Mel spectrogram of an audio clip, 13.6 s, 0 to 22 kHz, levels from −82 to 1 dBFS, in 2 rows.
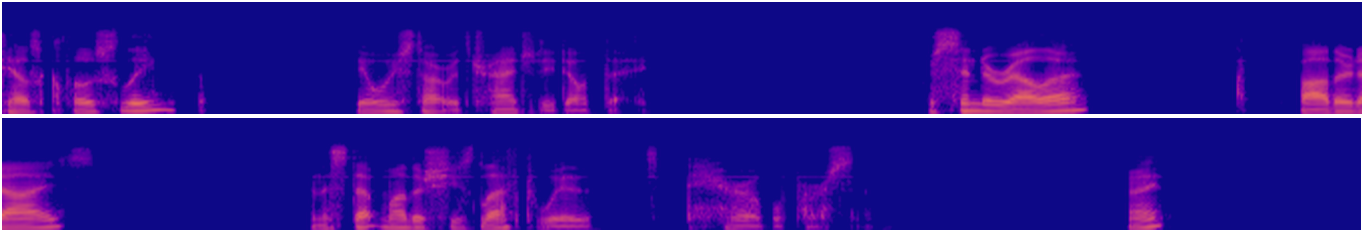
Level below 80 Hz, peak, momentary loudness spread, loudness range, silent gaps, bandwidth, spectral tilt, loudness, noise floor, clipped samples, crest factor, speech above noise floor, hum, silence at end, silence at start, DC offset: -80 dBFS; -22 dBFS; 22 LU; 11 LU; none; 8.8 kHz; -5 dB/octave; -42 LUFS; -85 dBFS; under 0.1%; 22 dB; 43 dB; none; 1 s; 0 s; under 0.1%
